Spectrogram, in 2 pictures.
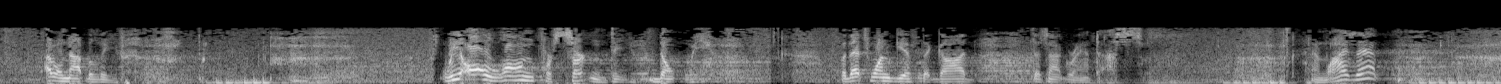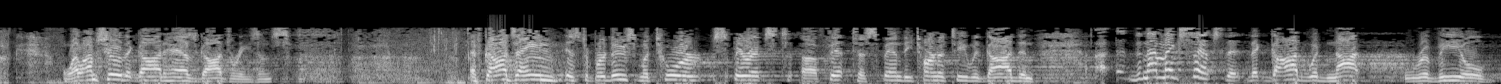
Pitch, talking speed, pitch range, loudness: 165 Hz, 120 wpm, 120-200 Hz, -12 LUFS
